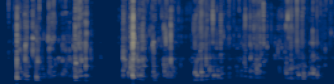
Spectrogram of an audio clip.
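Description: Water splashes and trickles as it is poured into a glass, coming in several short, uneven bursts separated by brief pauses, with a bright, gurgling, dripping quality. No one speaks.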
